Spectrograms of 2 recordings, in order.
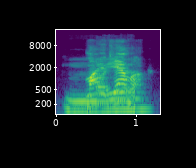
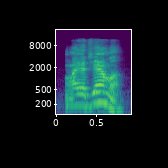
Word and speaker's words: Maya Jama: I don't know how to pronounce her name. Maya Mayajama. Maya Jama.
